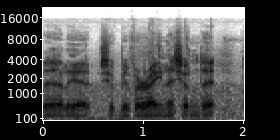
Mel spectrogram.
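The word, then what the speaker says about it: Verreynne: I've even phonetically written it down for you here, Verena, as in Ollie Rayner or Claire Rayner or T. Strainer.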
